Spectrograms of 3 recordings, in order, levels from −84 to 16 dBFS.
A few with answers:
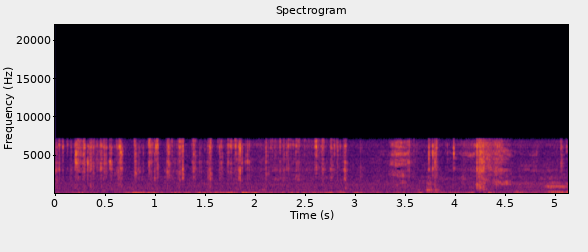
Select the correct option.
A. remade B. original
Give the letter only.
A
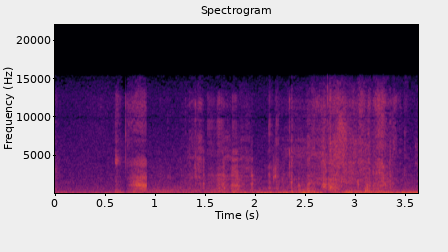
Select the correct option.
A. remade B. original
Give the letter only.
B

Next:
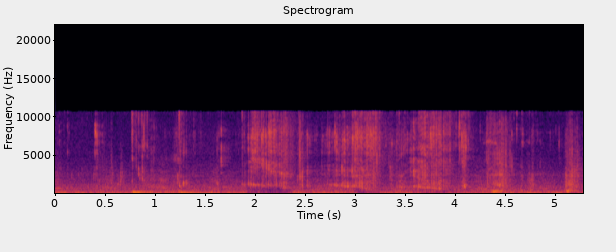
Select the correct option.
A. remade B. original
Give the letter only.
A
